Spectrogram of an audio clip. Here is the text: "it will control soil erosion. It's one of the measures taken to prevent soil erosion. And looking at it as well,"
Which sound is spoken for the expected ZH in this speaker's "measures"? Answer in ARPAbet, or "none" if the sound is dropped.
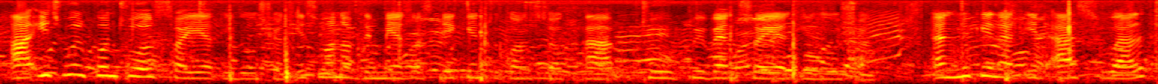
Z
